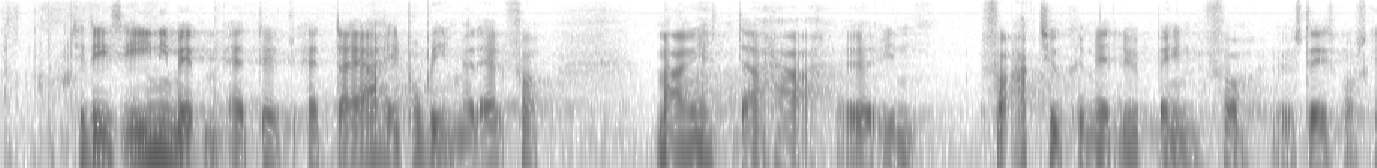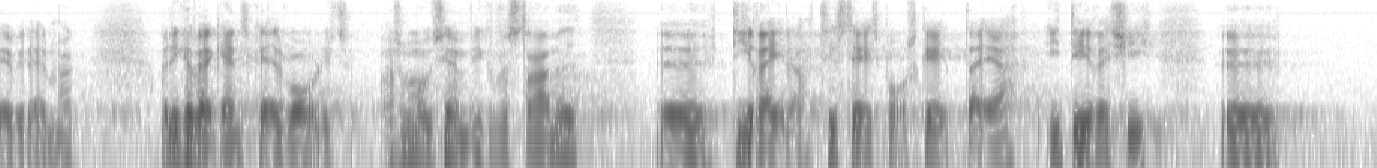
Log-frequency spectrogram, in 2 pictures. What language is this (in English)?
Danish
